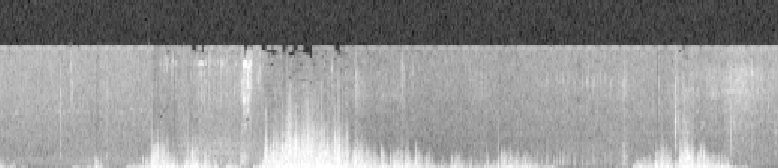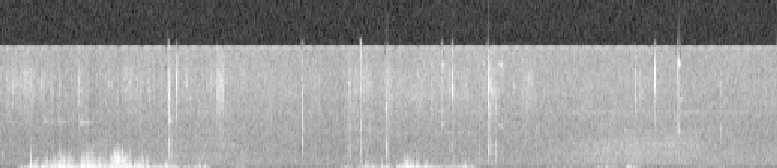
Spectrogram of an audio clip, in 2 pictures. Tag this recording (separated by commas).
outside, rural or natural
